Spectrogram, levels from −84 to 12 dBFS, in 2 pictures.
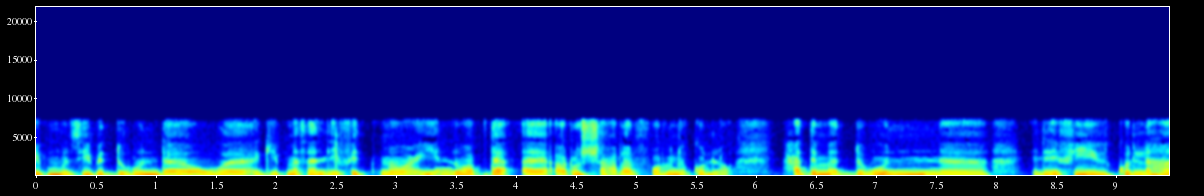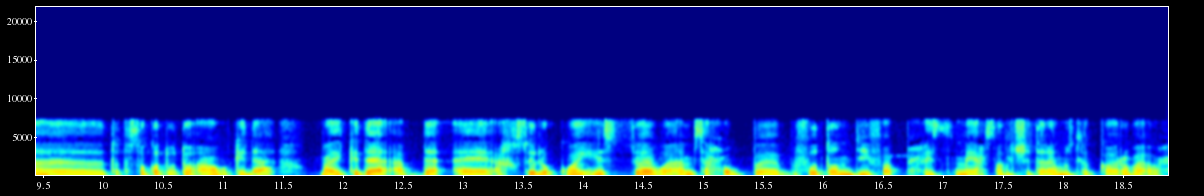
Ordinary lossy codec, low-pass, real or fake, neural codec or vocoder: none; 7.2 kHz; real; none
